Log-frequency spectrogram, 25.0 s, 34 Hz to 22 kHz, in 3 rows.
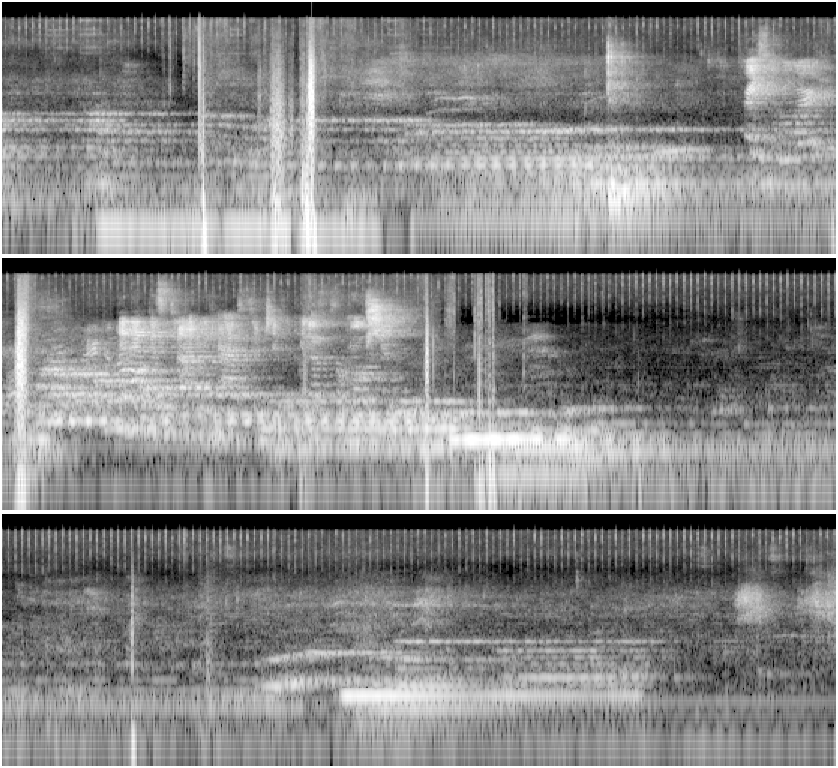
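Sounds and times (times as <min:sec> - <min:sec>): organ sustained chords: 0:00.0 - 0:25.0.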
